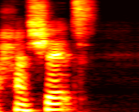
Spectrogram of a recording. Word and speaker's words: Hachette: It's published by uh, FaithWords, which is a, a subsidiary or division of uh, Hachette uh, Book Group. Have I pronounced that correctly? Correct.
